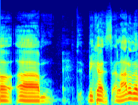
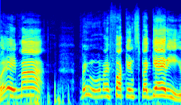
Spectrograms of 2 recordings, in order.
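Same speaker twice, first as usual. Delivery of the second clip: Italian-American New Yorker impression, pitched way up; mock New York Italian; 11 semitones higher than usual. Comic mocking New York Italians who don't speak Italian, high-pitched mock New York Italian. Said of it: "they talk like that".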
